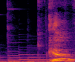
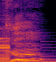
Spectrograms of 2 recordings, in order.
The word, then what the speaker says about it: que: So, que fais-tu? Que fais-tu? No, que fais-tu? No, not cool. Que fais-tu? Que fais-tu? I'm hearing Q. It's not Q either. It's que. It's spelled Q-U-E. So, que.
